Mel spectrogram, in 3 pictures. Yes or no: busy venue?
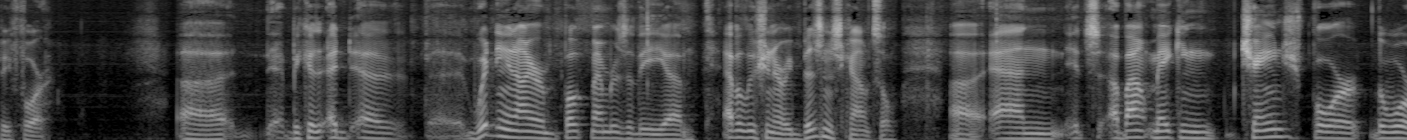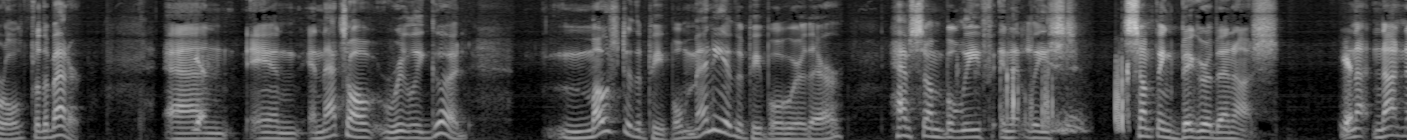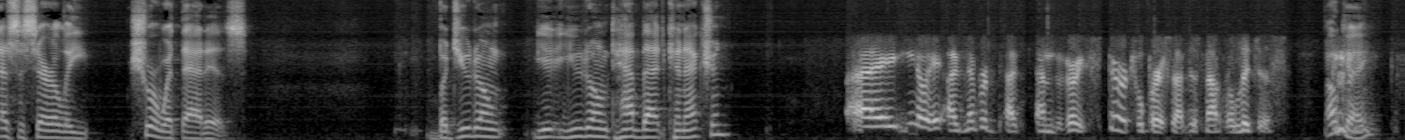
no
